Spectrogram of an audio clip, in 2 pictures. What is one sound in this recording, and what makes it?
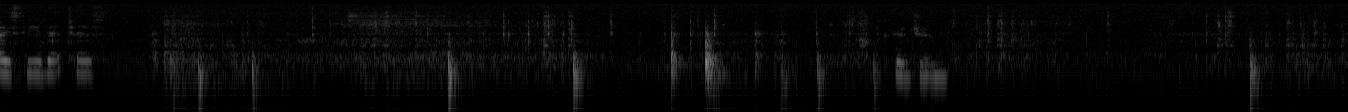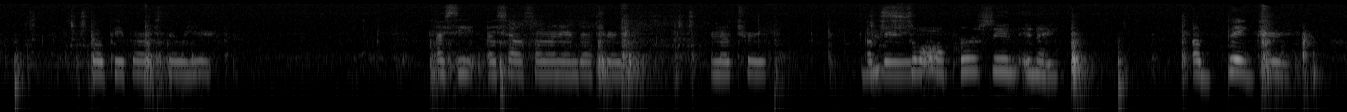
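Clicks and clatters from a game sound through a television speaker.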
